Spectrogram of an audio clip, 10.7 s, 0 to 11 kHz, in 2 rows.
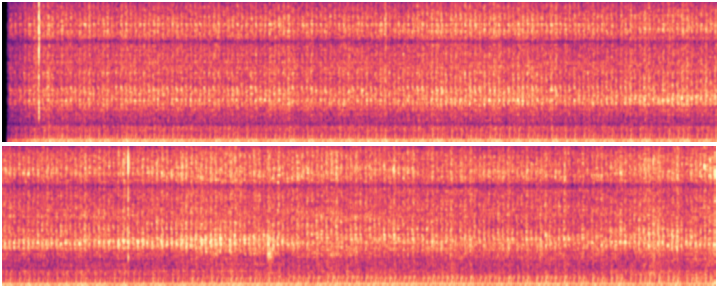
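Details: Nissan 240SX with KA24DE engine, 248/232 cams, intake, header, 3" resonated test pipe and 3" XS Power duals: loud, throaty idle with a rough puffing pulse underneath from an exhaust leak.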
